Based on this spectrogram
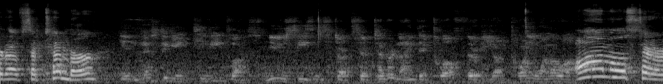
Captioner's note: "21Alive News at 5" plays in the background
